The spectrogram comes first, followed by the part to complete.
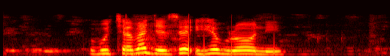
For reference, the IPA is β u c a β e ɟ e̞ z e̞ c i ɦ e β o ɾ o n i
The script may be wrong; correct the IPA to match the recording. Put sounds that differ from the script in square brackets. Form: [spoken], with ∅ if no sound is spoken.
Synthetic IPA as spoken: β u c a β [a] ɟ e̞ z e̞ [ʔ] i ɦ e β [u] ɾ o n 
